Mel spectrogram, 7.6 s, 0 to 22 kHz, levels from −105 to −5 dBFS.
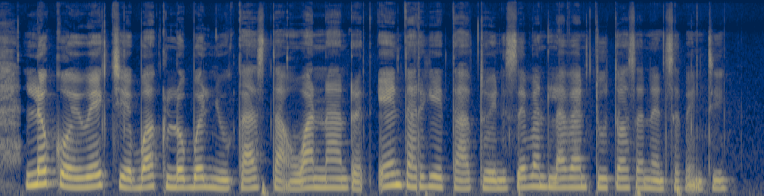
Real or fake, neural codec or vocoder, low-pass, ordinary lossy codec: real; none; none; none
